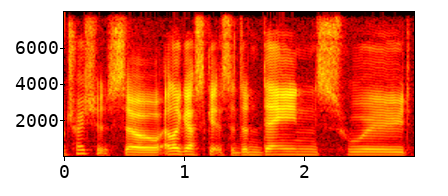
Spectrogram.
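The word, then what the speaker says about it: Dúnedain: So Elagast gets a Dundane Sword. Dundine, actually. I even said this at the beginning of the actual video. It's pronounced Dundine, not Dundane.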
